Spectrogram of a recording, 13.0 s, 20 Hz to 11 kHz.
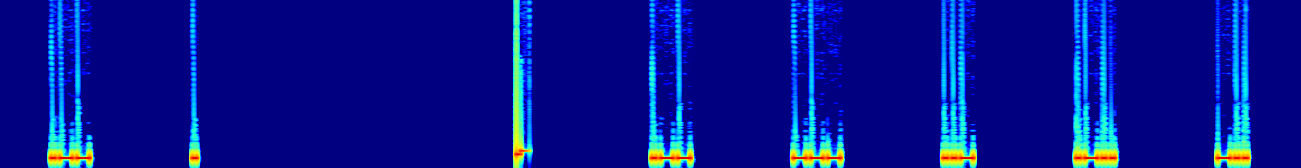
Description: Morse code, heard as a keyed tone, about 28 wpm, spaced as for 8 wpm, 700 Hz. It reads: WE WOULD
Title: 8x Character Spacing - Top 100 Words - 28wpm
